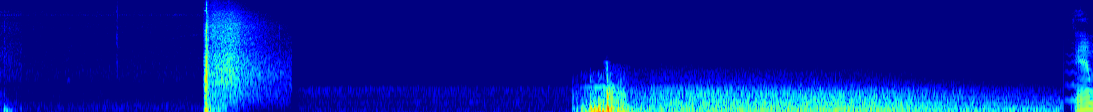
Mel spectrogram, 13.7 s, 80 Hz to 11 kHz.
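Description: A single sharp .22 gunshot cracks into clear ballistics gel backed by MDF, followed a few seconds later by a louder burst of noisy rushing that fades slowly.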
